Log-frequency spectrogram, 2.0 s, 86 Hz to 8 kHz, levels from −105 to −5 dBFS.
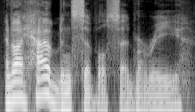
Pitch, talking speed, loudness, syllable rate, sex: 110 Hz, 215 wpm, -21 LUFS, 5.2 syllables/s, male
